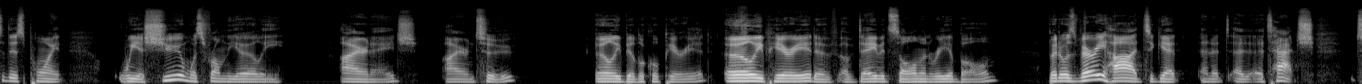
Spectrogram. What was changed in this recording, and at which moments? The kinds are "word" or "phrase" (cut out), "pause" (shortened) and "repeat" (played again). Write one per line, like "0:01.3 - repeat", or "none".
0:07.2 - pause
